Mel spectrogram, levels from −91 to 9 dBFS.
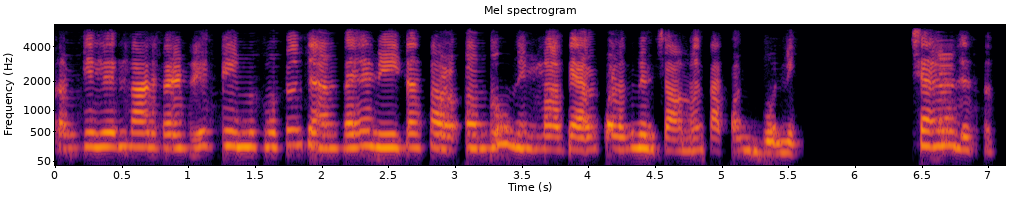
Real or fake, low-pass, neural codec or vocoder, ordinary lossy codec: fake; 5.4 kHz; codec, 44.1 kHz, 1.7 kbps, Pupu-Codec; none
